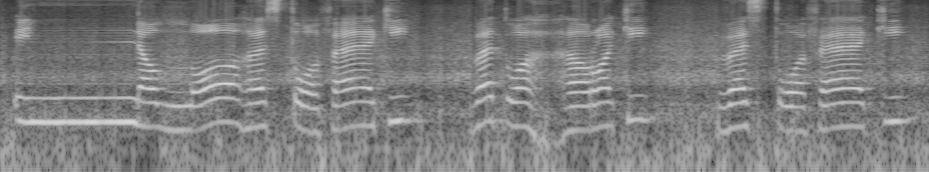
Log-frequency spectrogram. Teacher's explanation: لفظ اللہ کو پر پڑھنا ہے، لفظ اللہ سے پیچھے زبر ہے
